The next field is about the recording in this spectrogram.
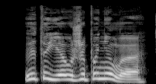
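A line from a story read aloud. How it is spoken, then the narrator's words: Said with giggle. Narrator (Russian): сказала Оливия, и хихикнула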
